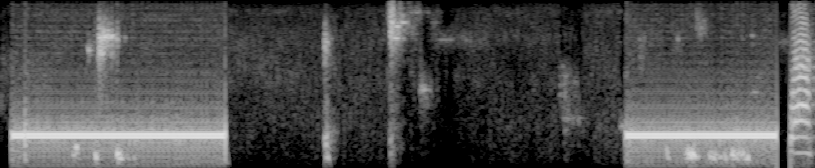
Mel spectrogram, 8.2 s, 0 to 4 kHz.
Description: Ringback tone (North America), 440 + 480 Hz.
